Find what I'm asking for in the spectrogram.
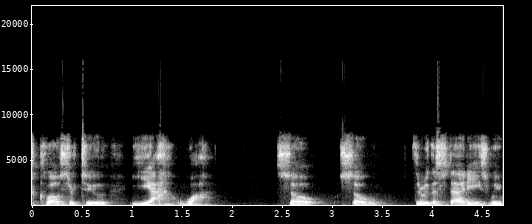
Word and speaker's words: Yahweh: And so we see the Yahweh, and it almost gives us three syllables, but we can also say it kind of fast down to two.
